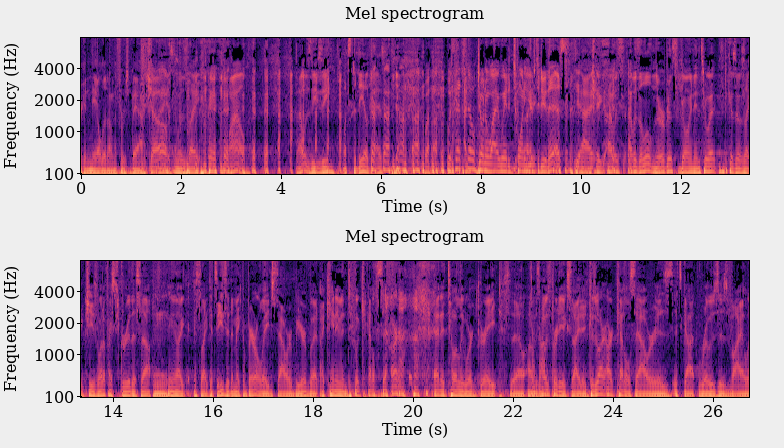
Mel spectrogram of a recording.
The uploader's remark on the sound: Live From Russian River Brewing Company. At his famed Russian River Brewing Company's new location in Windsor, California for some live pod.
